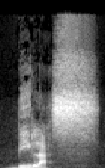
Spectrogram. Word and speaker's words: bilas: one sister-in-law sister-in-law is bilas bilas so you have to be very careful with this one M hiala you have to pronounce the letter S at the end because if you mispronounce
